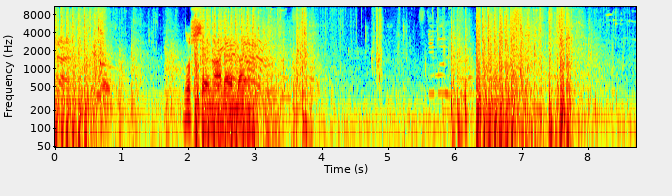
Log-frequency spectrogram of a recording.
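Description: An automatic rifle fires in rapid bursts in an echoing hall.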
